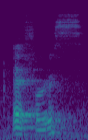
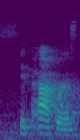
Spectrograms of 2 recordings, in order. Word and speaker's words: Epaphras: Just as you learned from Epaphras, I always say his name wrong. Or is it Epaphras? – Epaphras, that's right. Thank you.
